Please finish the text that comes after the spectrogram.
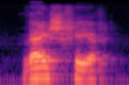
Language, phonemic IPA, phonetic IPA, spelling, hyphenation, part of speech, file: Dutch, /ˈʋɛi̯s.xeːr/, [ˈʋɛi̯s.xɪːr], wijsgeer, wijs‧geer, noun, Nl-wijsgeer.ogg
- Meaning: philosopher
